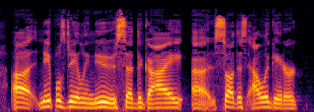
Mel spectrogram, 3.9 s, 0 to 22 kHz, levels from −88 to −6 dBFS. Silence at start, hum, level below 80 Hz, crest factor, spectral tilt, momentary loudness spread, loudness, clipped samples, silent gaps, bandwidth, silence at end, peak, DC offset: 0.15 s; none; -54 dBFS; 14 dB; -4 dB/octave; 5 LU; -15 LUFS; under 0.1%; none; 15.5 kHz; 0.25 s; -2 dBFS; under 0.1%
